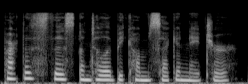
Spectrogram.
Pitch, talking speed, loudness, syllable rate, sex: 210 Hz, 170 wpm, -20 LUFS, 6.4 syllables/s, female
